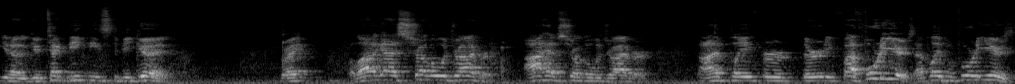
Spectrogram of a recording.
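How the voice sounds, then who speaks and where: With long, frequent pauses, a man talks at a high pitch with ordinary pitch variation, heard through audible room echo and noticeable background noise. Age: 50s. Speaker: golf YouTuber. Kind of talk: casual vlog-style golf tutorial. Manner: fast; animated.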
